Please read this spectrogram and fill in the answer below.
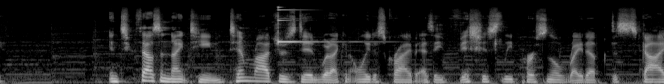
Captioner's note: ding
